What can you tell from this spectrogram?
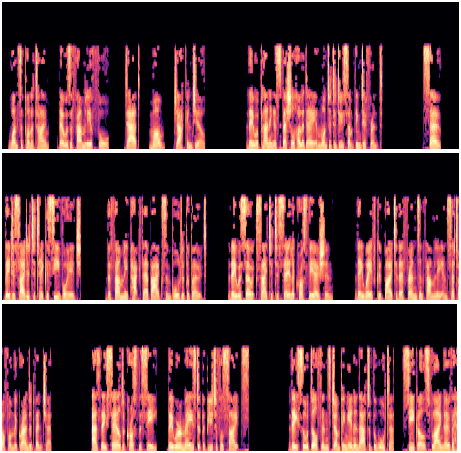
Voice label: ESL Short Stories for Kids FAST reading; The Exciting Sea Voyage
